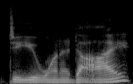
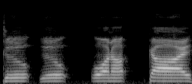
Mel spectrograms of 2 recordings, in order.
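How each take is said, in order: First: It is said in a normal human voice. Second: It is said in a robotic machine-like voice. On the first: "Do you think it's just like" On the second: "more robotic"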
